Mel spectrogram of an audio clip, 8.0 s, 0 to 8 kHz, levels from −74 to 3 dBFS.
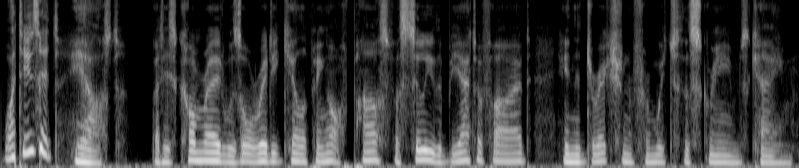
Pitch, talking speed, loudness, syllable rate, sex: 140 Hz, 180 wpm, -18 LUFS, 5.1 syllables/s, male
